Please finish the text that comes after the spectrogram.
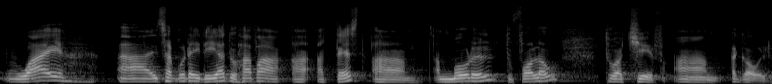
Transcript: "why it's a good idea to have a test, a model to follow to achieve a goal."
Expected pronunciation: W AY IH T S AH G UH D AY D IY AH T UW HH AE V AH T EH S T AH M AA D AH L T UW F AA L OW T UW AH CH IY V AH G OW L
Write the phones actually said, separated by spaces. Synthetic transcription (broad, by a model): W AY IH T S AH G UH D AY D IY AH T UW HH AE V AH T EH S T AH M AA D AH L T UW F AA L OW T UW AH CH IY V AH G OW L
